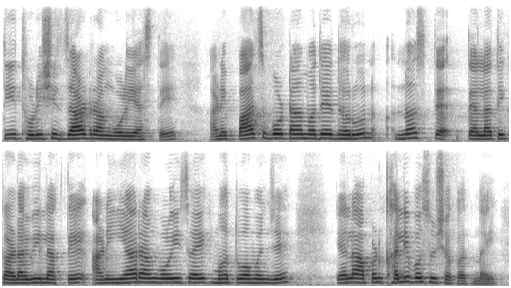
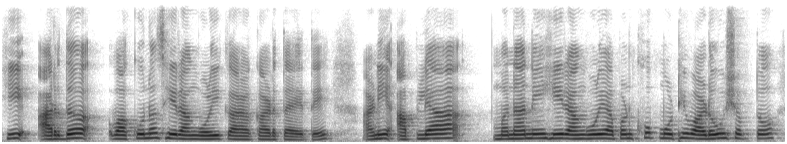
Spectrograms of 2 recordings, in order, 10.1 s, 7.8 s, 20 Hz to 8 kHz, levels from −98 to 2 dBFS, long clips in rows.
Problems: none marked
